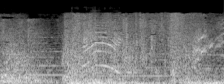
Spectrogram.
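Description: A sudden loud crash-like blast about half a second in, over background music, followed by a short rising-then-falling cry.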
